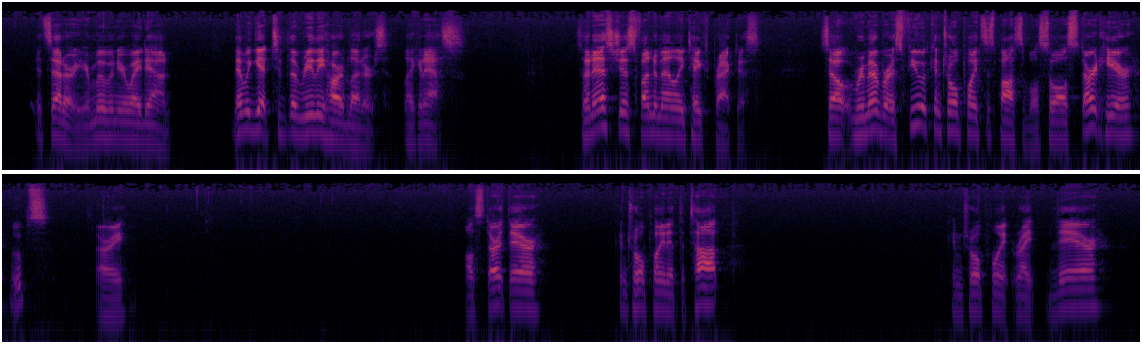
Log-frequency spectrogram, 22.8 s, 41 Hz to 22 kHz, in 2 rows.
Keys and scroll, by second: 12.2 ctrl+z.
